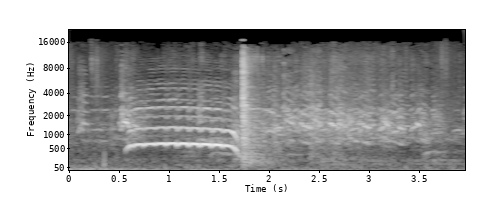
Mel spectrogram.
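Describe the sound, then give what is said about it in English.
Bronze turkeys call on a farm: one long, loud, nasal note holds for about a second, ends in a sharp rattling burst, then softer gobbling and clucking chatter continues in the background. “Ah, look at them. Bronze turkeys, are they? Bronze turkeys.”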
